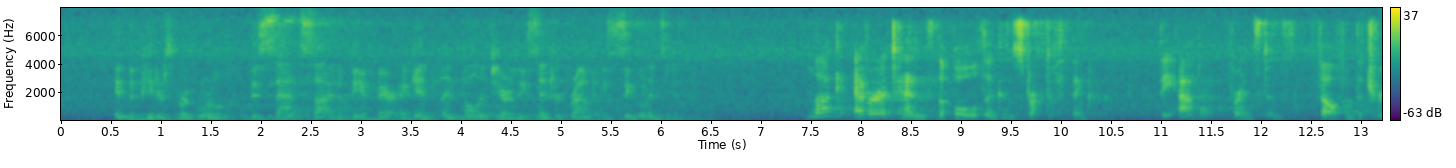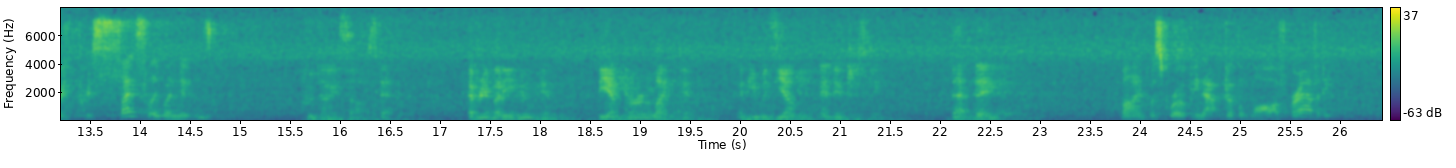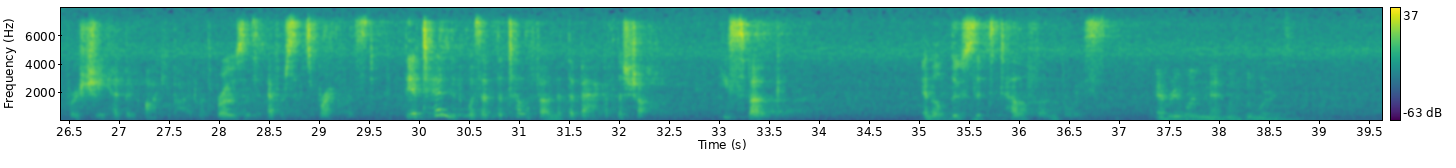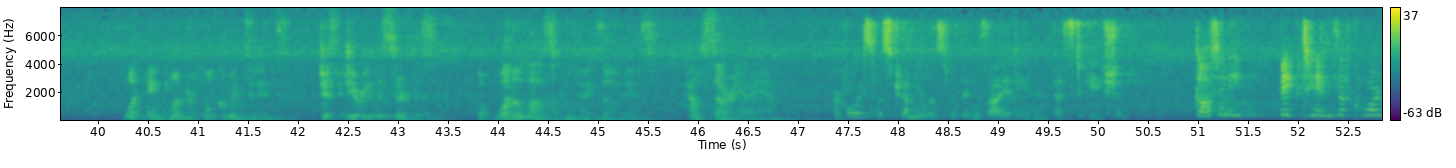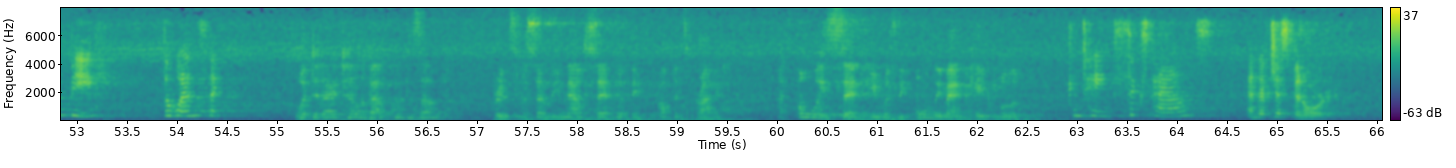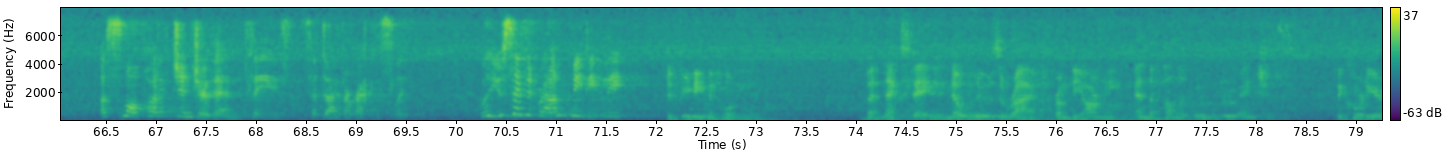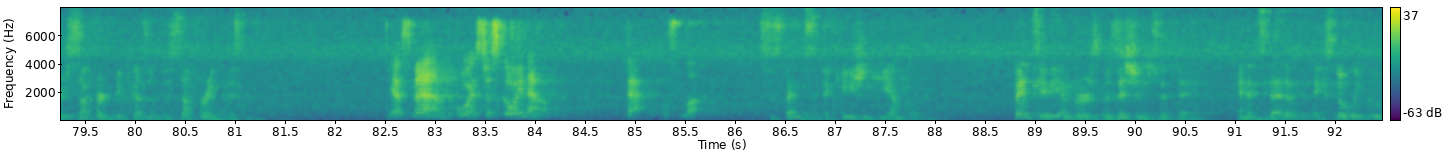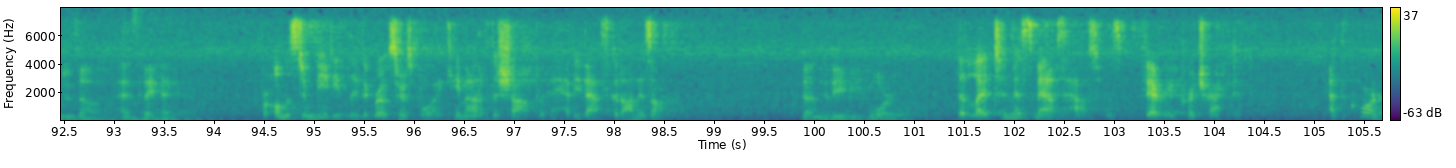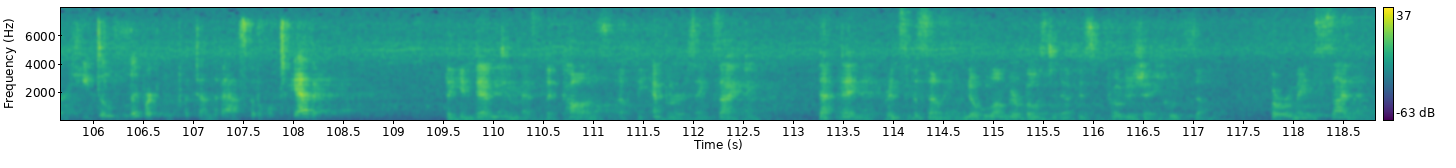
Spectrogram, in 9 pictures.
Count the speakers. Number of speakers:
2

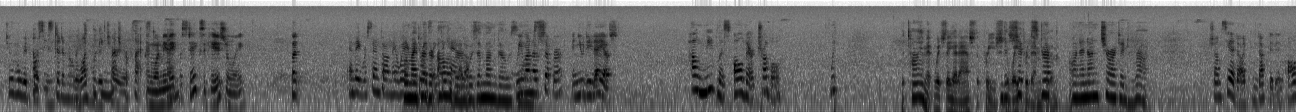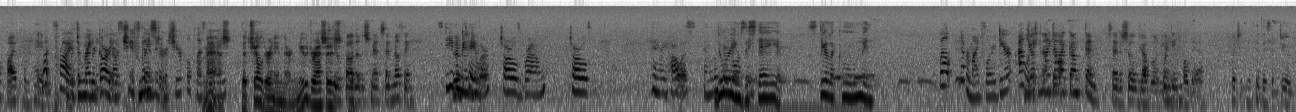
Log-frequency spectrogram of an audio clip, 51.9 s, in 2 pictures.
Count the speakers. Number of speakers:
8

